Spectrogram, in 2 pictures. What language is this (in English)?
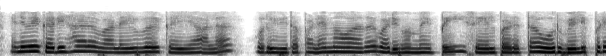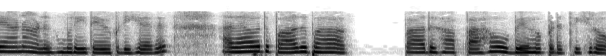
Tamil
